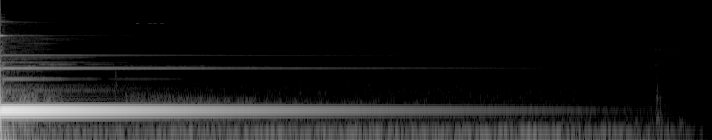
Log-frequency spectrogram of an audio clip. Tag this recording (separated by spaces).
celeste samples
